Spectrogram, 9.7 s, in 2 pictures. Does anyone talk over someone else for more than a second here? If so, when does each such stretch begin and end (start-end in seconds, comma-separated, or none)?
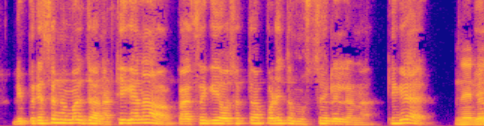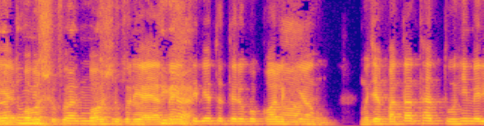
4.7-6.7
